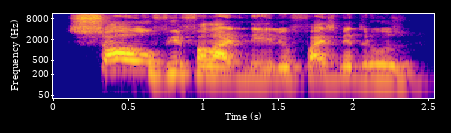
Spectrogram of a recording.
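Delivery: normal talking voice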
